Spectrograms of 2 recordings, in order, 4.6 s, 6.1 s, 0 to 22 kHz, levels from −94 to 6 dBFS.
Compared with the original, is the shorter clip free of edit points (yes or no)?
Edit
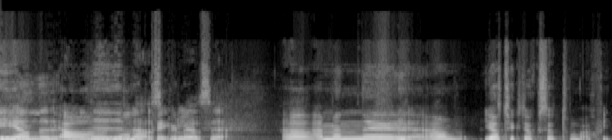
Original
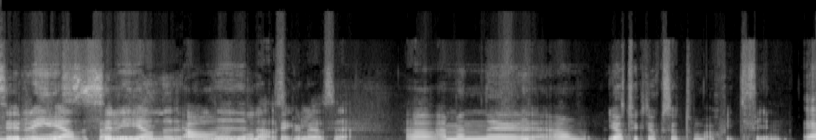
yes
